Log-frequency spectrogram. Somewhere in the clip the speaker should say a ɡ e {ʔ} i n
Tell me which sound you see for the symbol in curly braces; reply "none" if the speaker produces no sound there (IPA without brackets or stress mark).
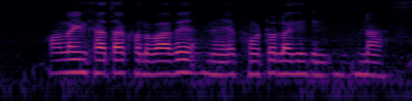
k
